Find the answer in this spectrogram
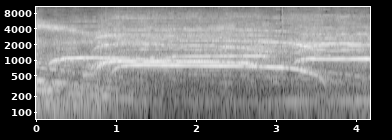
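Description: Siren-like sound effect in the song's backing track: several overlapping tones swoop up, hold steady and then slide down, over the music's continuing low end.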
